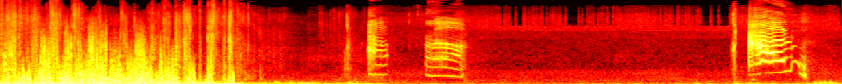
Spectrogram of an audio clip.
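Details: Domestic cat exploring a new catio while wearing a camera; after loud rustling noise, a brief meow, a longer wavering meow, then a strong rising-falling meow near the end.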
